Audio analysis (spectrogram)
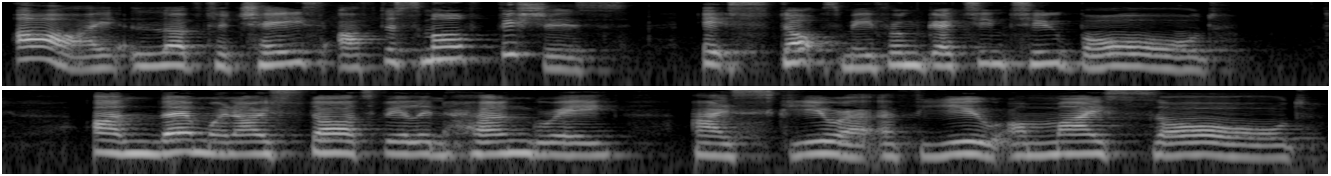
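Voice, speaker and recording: A woman voicing a bold swordfish hunter from a children's storybook in a loud, boastful manner. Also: medium pitch, takes it slowly, close to an everyday voice.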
